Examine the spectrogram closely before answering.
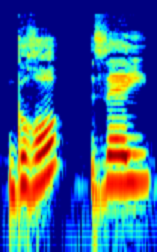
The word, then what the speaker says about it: groseille: Ce sont groseilles. Groseilles. Des groseilles. C'est un fruit. Et c'est un nom féminin. Mais là, on a féminin pluriel, car on a beaucoup de groseilles.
